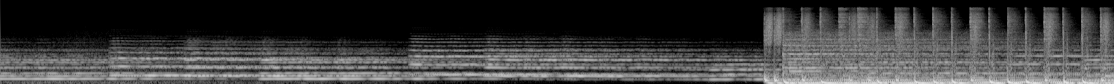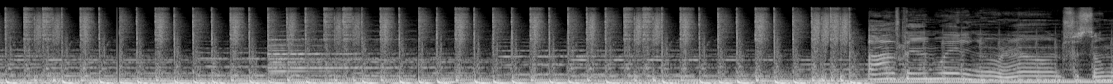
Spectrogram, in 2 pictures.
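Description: A pop song opens with sustained synth chords alone, then a full band kicks in with steady drums and bass, loud and busy, shifting to a sparser, wobbly texture near the end.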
